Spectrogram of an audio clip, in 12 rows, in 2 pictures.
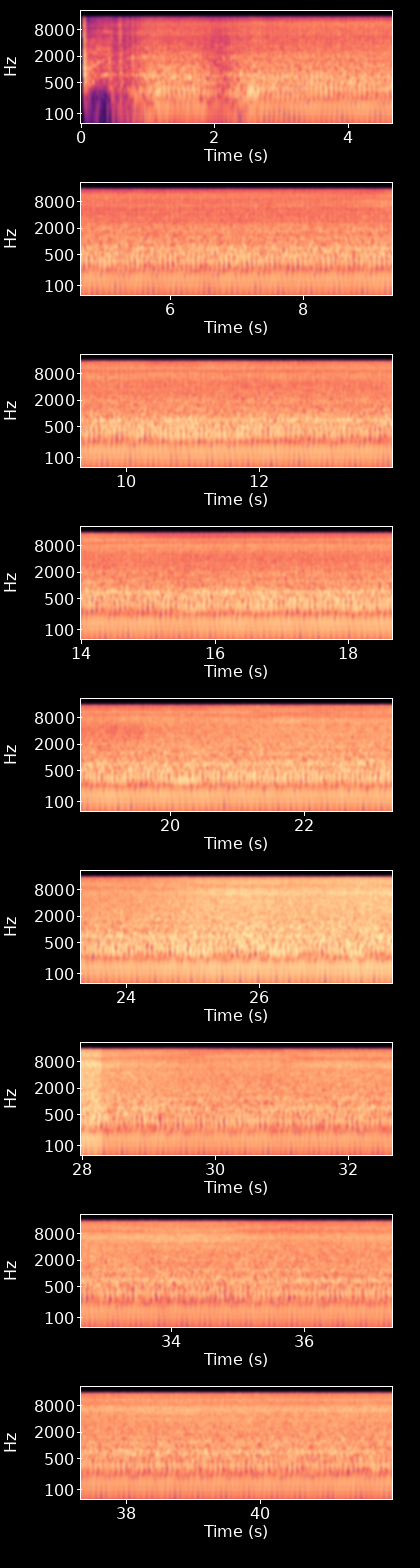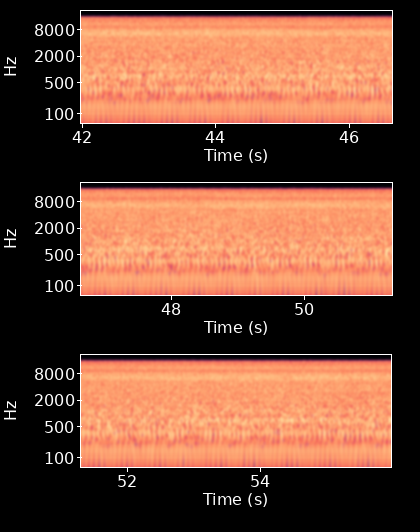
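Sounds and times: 
power washer running: 0:00.0 - 0:55.9.

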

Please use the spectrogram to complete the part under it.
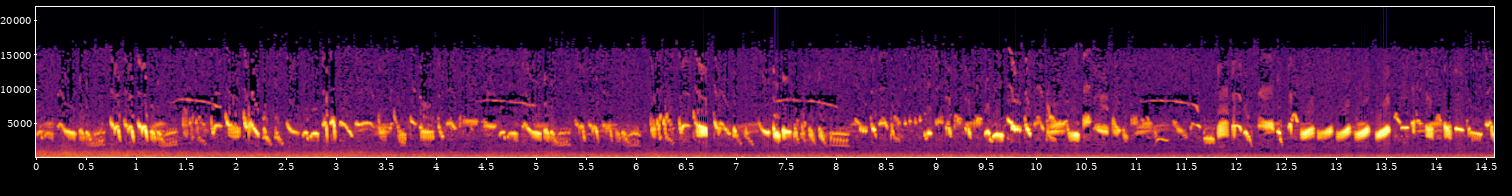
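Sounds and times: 
wind gusts: 0:00.0 - 0:09.5
faint low hum: 0:00.0 - 0:11.8
Eurasian skylark singing in flight: 0:00.0 - 0:14.5.

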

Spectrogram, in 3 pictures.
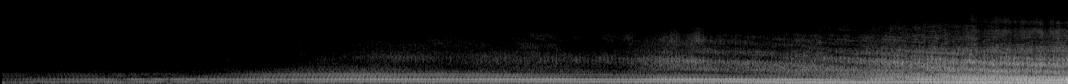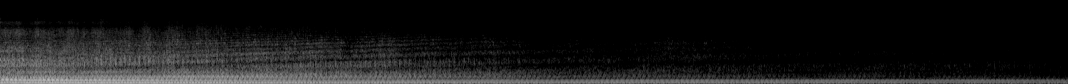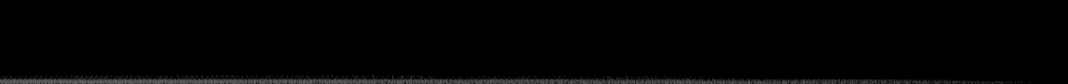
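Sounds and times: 
Douglas DC3 aircraft takeoff: 0:00.1 - 0:27.2.

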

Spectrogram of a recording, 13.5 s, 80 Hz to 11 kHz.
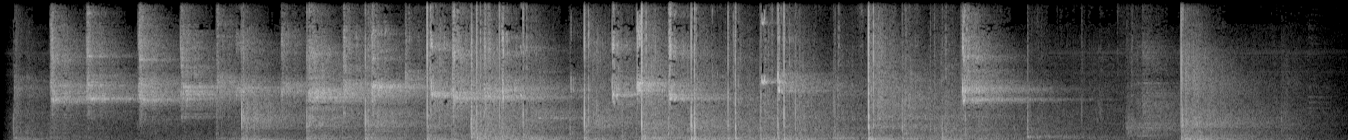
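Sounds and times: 
shoe squeaks: 0:00.5 - 0:05.3, 0:06.0 - 0:08.1, 0:09.6 - 0:10.4
game basketball bouncing hard: 0:02.2 - 0:10.6, 0:11.2 - 0:12.8.

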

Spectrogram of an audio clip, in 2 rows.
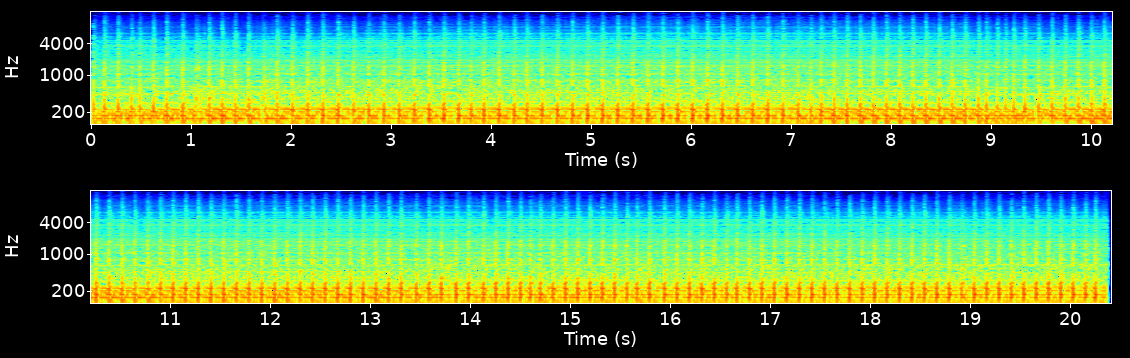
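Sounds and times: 
old lawn mower idling high: 0:00.0 - 0:20.4.

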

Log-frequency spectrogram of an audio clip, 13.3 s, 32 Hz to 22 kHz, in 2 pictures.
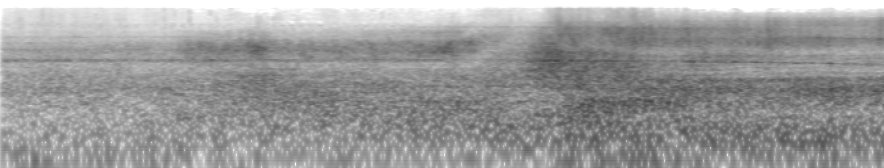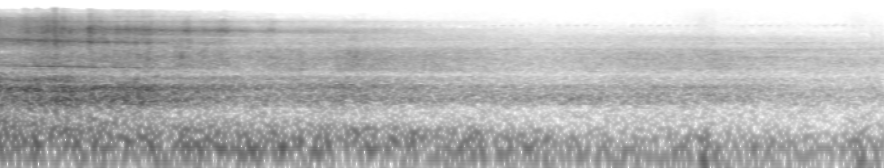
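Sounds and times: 
Airbus A320 airplane landing: 0:00.0 - 0:13.2.

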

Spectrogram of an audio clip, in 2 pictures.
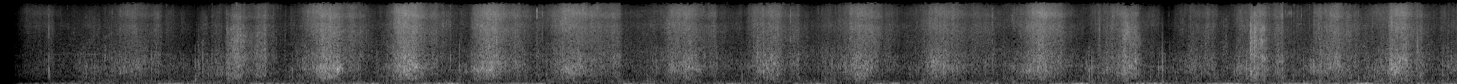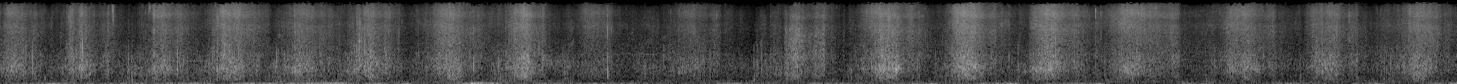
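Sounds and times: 
human footsteps walking through long grass: 0:00.2 - 0:29.1.

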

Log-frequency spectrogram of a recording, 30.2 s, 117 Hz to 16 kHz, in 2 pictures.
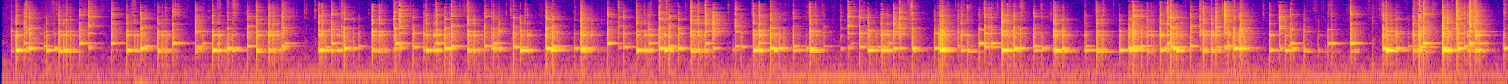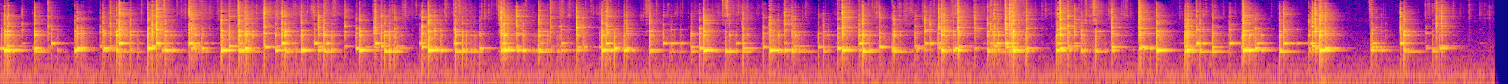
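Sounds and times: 
wooden wind chimes clinking and clacking: 0:00.0 - 0:30.1.

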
